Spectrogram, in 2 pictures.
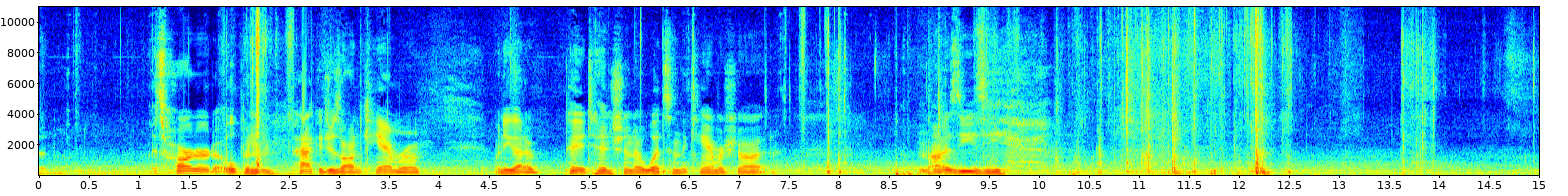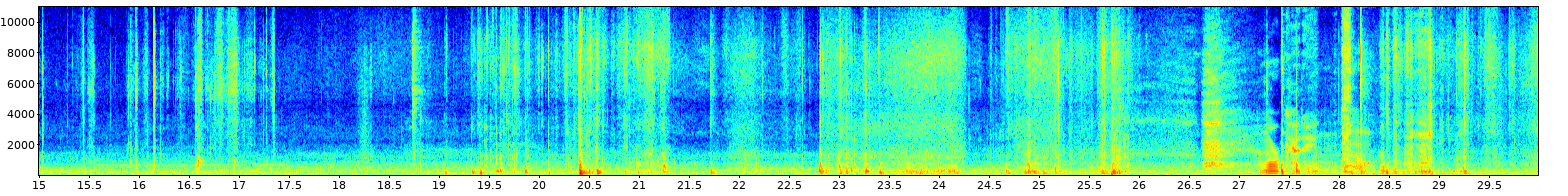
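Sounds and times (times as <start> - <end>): scrapes and knocks on cardboard: 19.3 - 22.2, 22.8 - 26.0.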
